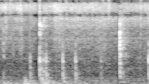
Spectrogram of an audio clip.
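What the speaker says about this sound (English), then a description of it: "we're going to throw in the leftover marinated sauce along with the lightly fried beef." Leftover marinade and lightly fried beef for bistek tagalog sizzling in a pan, a loud, constant hiss broken by a few sharp spatters and clatters, two standing out clearly, heard close with no voices.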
